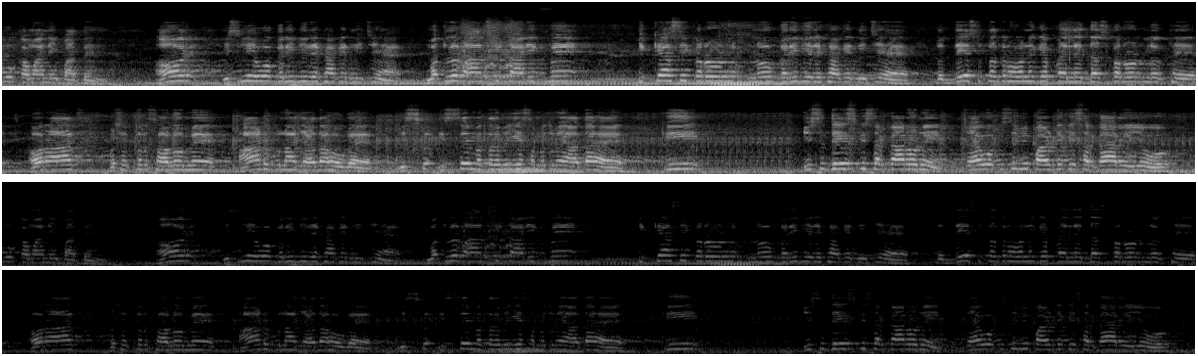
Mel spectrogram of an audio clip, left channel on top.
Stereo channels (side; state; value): right; quieter; 23.5 dB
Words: कमा नहीं पाते हैं और इसलिए वो गरीबी रेखा के नीचे हैं। मतलब आज की तारीख में 81 करोड़ लोग गरीबी रेखा के नीचे हैं। तो देश स्वतंत्र होने के पहले 10 करोड़ लोग थे और आज 75 सालों में 8 गुना ज़्यादा हो गए। इससे मतलब ये समझ में आता है कि इस देश की सरकारों ने, चाहे वो किसी भी पार्टी की सरकार रही हो,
